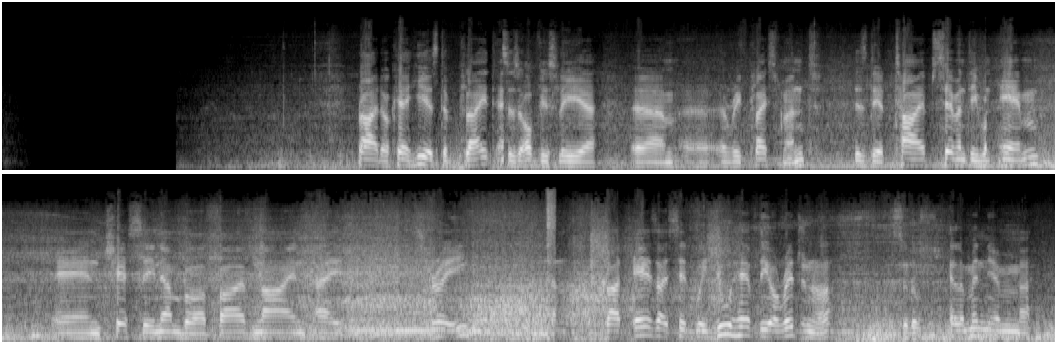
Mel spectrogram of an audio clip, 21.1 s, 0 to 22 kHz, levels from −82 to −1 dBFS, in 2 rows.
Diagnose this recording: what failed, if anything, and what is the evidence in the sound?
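Codec stage: compressed frames skipped. Playback jumps ahead roughly 0.15–0.4 s, leaving audible joins at 4.99, 7.04, 8.52, 9.82, 16.05 and 20.69 s.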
